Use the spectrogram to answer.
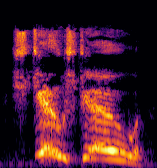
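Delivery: high, loud roared stew; thundering. Acted. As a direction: roar it across the hall. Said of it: "thundered Splat".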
